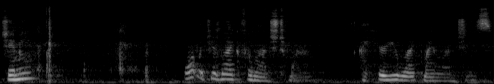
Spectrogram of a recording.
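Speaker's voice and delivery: hushed, soft, very quiet, gentle voice. Telling a story, the speaker quotes a mom speaking to jimmy: real quiet voice. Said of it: "she says in a real quiet voice".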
